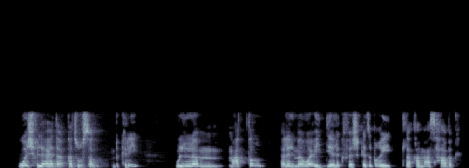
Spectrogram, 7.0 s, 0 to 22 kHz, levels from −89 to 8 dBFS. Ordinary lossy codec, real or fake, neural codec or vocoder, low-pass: none; real; none; 7.2 kHz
